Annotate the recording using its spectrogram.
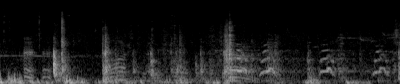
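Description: Speech only: people talking in the background, their words not clear.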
